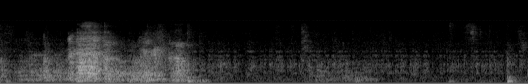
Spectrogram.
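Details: Whippet puppies not quite seven weeks old playing together indoors; a brief broadband yelping, growly burst near the first second, a softer second outburst, then quiet scuffling and faint rustles.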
